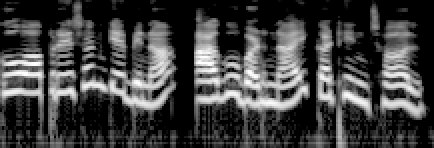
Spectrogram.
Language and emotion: Maithili, neutral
